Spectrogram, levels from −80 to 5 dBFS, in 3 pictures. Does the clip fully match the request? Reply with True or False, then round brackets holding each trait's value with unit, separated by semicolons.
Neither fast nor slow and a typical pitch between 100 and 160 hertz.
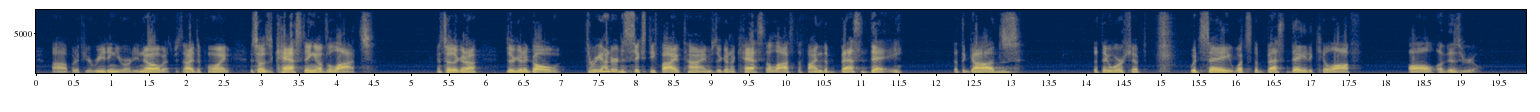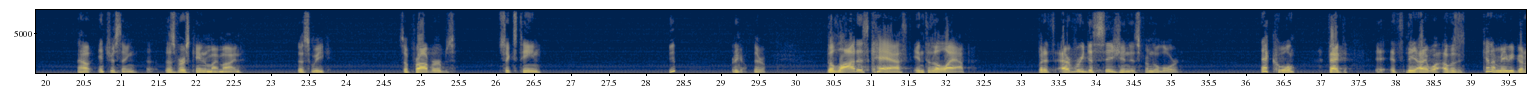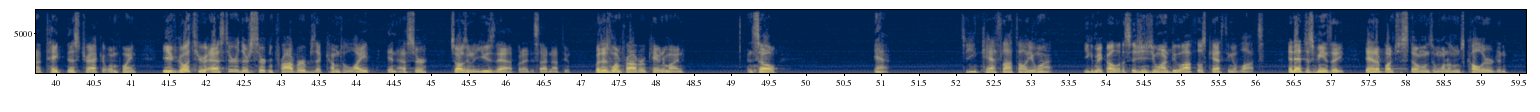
True (185 wpm; 140 Hz)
